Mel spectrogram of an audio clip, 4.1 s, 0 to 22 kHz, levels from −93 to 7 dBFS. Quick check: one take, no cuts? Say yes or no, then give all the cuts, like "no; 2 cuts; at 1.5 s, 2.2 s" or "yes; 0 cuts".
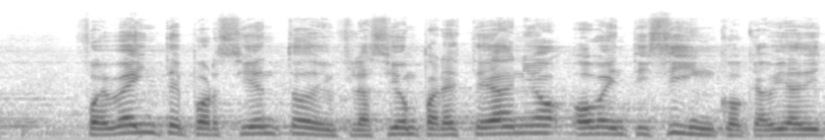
yes; 0 cuts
